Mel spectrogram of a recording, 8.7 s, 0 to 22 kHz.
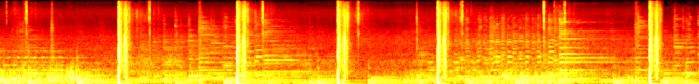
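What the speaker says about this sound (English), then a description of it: "I'm shooting off a sandbag rest" Single shots from a Ruger revolver fitted with a .45 ACP Colt conversion cylinder, fired off a sandbag rest, six loud sharp reports spaced about every second and a half over steady background hum.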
